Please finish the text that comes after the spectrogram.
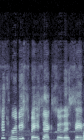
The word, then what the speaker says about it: SpaceX: it's SpaceX, like the actress, but it. SpaceX. Yes, but people say Space K just to mess, or I don't know. Some people pronounce it like that by accident.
